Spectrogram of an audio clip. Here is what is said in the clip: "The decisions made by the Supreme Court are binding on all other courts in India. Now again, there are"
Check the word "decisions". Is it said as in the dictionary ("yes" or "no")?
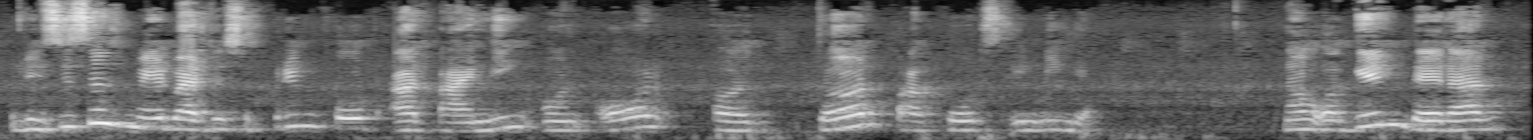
no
